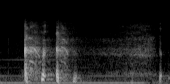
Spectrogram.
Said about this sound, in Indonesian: Mohon maaf ya, saya nge-record ini dalam kondisi masih batuk. batuk kering jadi gatal banget.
